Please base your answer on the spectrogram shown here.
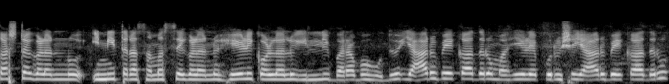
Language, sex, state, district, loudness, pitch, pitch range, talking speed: Kannada, female, Karnataka, Dakshina Kannada, -13 LUFS, 235 Hz, 230-240 Hz, 125 wpm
